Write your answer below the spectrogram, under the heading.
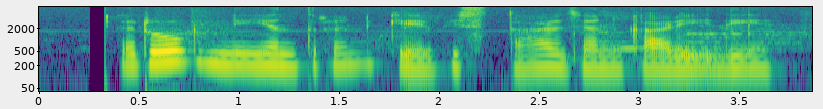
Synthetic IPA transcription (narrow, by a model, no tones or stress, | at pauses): ɾoɽnijənt̪ɾənkeʋɪst̪aɾd͡ʒənkaɽid̪i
